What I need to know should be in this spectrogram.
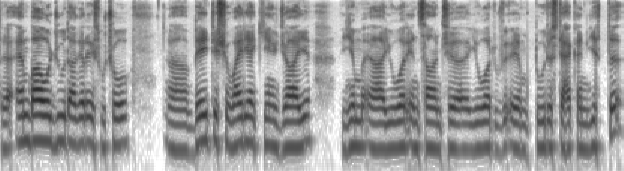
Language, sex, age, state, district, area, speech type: Kashmiri, male, 45-60, Jammu and Kashmir, Srinagar, urban, spontaneous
